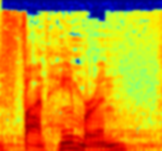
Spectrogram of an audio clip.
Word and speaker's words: van Gameren: One of my Old Testament professors, his name was Dr. Willem van Gameren. That's the way we, of course, the way we would pronounce it. But I think the Dutch pronunciation is van Hameren.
